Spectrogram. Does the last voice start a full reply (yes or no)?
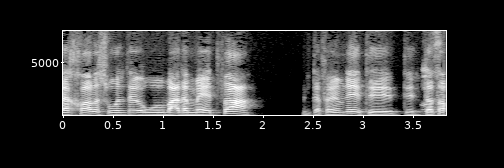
no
